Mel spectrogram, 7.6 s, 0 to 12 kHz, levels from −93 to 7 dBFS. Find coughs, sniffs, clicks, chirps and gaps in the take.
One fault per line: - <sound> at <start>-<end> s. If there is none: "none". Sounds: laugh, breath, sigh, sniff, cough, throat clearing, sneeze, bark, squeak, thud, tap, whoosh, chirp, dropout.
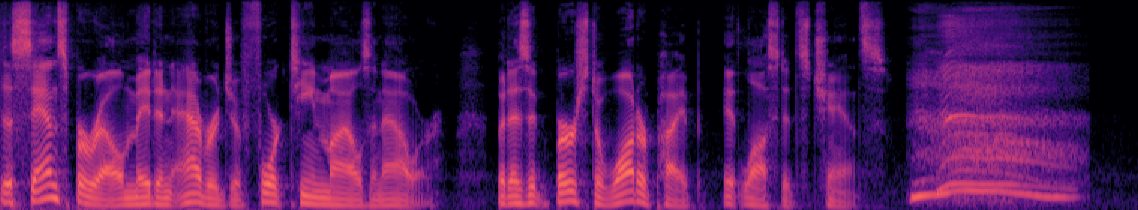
- breath at 6.0-7.3 s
